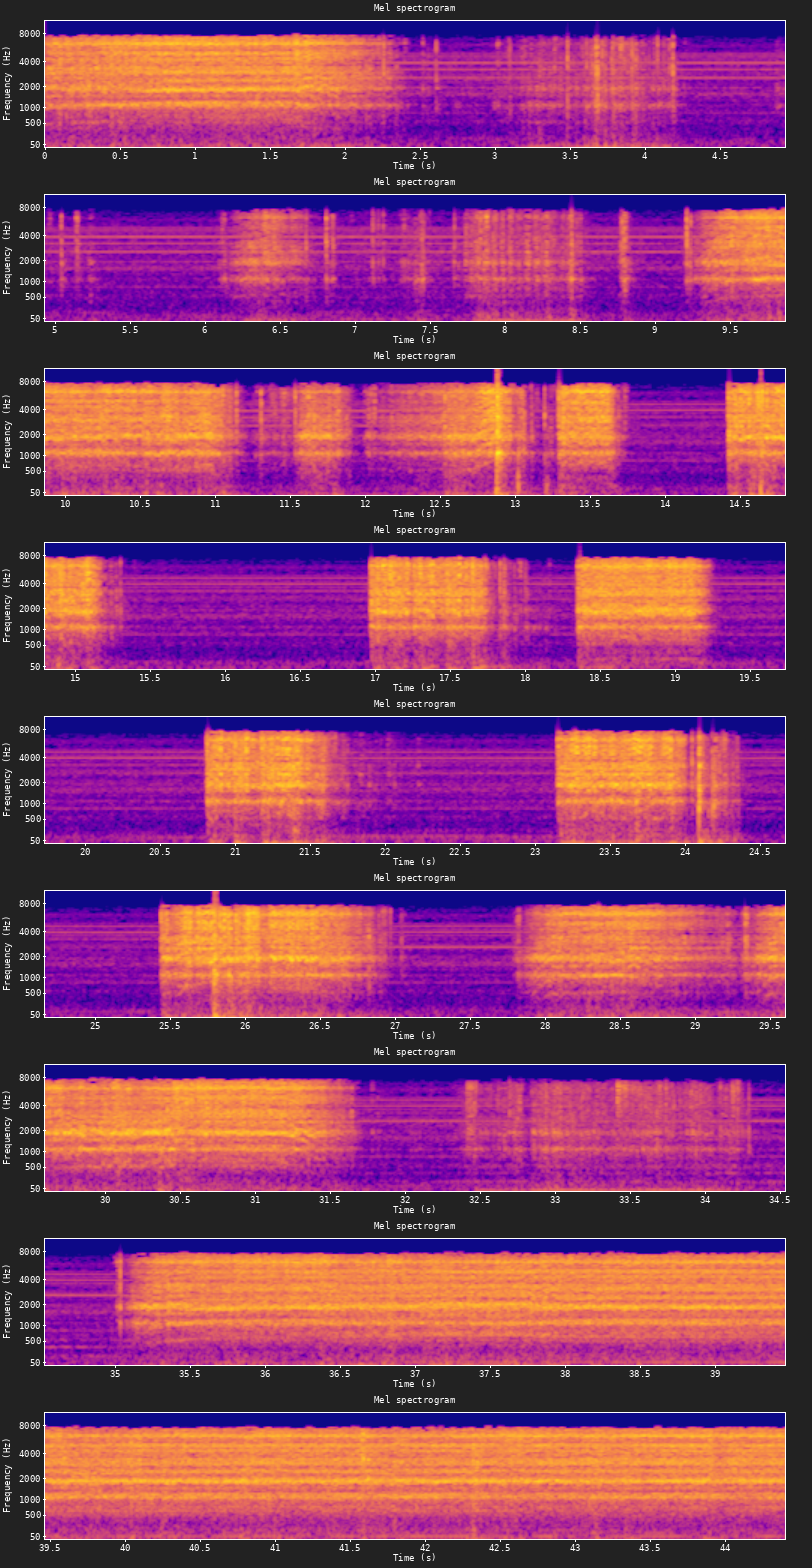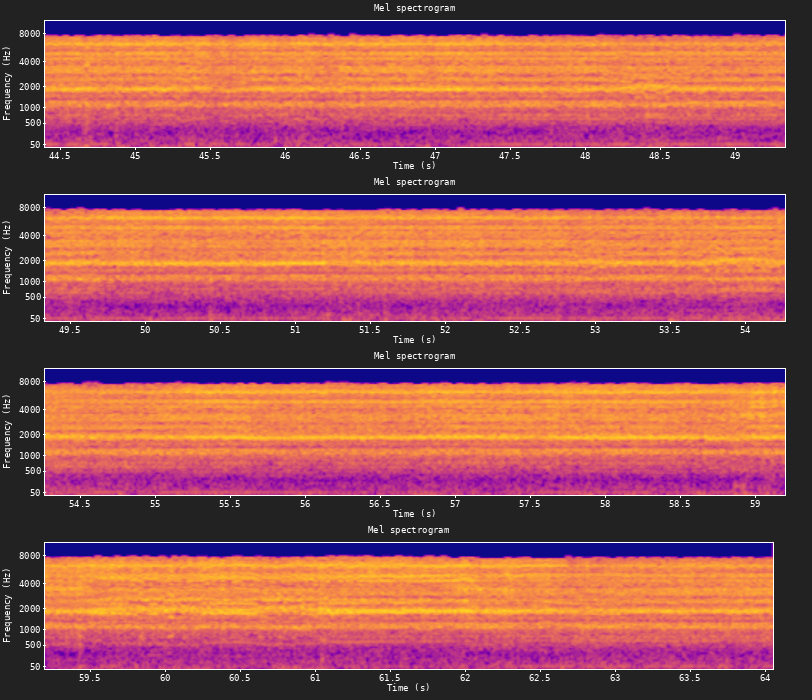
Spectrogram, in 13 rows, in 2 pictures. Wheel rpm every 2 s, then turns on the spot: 120, 10, 10, 10, 40, 100, 50, 80, 60, 90, 70, 60, 50, 60, 60, 120, 10, 50, 160, 160, 160, 160, 160, 160, 160, 160, 160, 160, 160, 160, 160, 160.
2-4 32-34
